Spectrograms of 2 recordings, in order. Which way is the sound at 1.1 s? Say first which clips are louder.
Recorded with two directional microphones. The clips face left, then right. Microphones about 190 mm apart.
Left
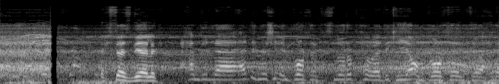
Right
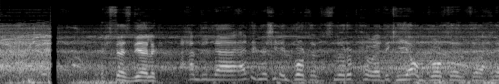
Left 6 dB; 35° left (ahead or behind).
